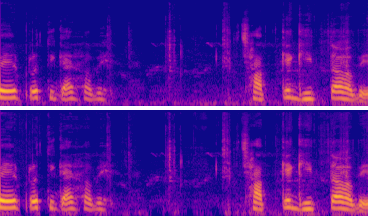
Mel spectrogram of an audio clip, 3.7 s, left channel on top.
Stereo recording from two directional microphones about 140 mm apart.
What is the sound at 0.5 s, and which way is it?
Speech, 35° right (ahead or behind).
